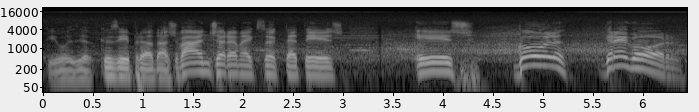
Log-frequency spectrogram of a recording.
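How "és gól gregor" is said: high shout of gól and the scorer's name; excited goal shout. Real, not acted. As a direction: erupt as the goal goes in. Goal scored, commentator erupts.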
